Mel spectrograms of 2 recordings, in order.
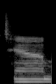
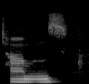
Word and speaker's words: Tam: a few minutes ago pronounce my name properly whether it's thumb whether it's tam or tums tum and i think it's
